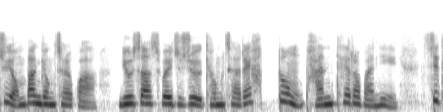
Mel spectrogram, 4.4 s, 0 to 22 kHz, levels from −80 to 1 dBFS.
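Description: A speech recording carried over the AMR wideband (HD Voice) codec at 12.65 kbit/s, with nothing technically wrong with it.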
